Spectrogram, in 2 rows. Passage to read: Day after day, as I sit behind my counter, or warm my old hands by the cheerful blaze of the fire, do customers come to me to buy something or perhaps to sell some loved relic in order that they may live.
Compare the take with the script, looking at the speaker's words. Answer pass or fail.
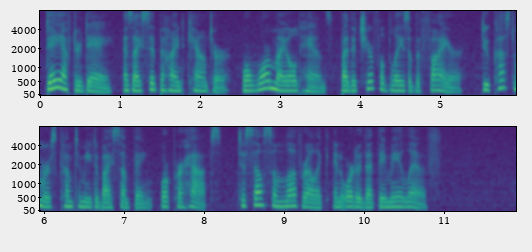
fail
